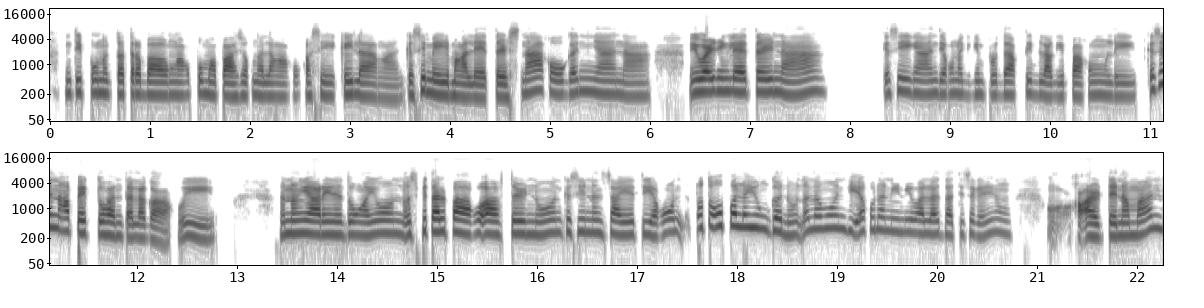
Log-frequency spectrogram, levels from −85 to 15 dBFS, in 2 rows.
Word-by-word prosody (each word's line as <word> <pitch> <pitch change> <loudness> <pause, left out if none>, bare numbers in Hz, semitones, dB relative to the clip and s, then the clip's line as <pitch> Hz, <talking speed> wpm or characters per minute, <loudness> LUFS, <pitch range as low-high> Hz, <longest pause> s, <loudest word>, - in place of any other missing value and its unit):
Yung 215 - -8
tipong 220 0 -3
nagtatrabaho 200 -1 +1
nga 195 - -1
ako, 195 - -12
pumapasok 190 -2 +1
nalang 185 -1 -4
ako 180 - -14
kasi 185 -1 -5
kailangan. 180 -5 -2
Kasi 195 +8 -2
may 200 -4 +1
mga 185 -2 +2
letters 170 +1 0
na 235 +4 +3
ako, 210 -3 -2
ganiyan, 215 -2 -3
na 185 0 -5 0.4
may 215 - +3
warning 240 +1 +7
letter 230 0 +4
na. 215 +3 -1 0.6
Kasi 230 +4 -2
nga 205 -1 -1
hindi 215 - -9
ako 215 - -8
nagiging 205 0 -10
productive, 195 +1 -3
lagi 180 -1 -2
pa 180 -1 0
akong 195 +1 -9
late. 180 0 -7
Kasi 265 +8 0
naapektuhan 265 -7 +3
talaga 205 -4 +1
ako - - -7
eh. 200 -4 -2 0.7
Ang 250 +2 -2
nangyari 255 -2 +5
na 245 0 -1
'to 245 - -1
ngayon, 260 +2 -2
ospital 285 +5 +4
pa 275 -3 +8
ako 260 - +2
after 255 +1 +4
no'n, 250 +3 -5
kasi 285 +1 -6
na 275 0 -5
anxiety 245 0 -1
ako. 265 +5 -3
Totoo 365 +2 0
pala 385 -2 +4
yung 350 -3 -2
gano'n. 245 -5 -2
Alam 330 +4 -3
mo - - -2
hindi 310 -7 -3
ako 310 +2 -5
naniniwala 280 -4 -3
dati 245 0 -6
sa 245 -2 -9
ganun, 260 +2 -10 0.6
kaarte 225 +1 +5
naman, 250 +9 0
230 Hz, 175 wpm, -21 LUFS, 195-260 Hz, 0.7 s, pa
